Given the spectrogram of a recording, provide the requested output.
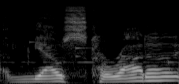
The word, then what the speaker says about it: Meowscarada: So, taking a look here, we are missing card number seven, Meowscarada, if I'm pronouncing that correctly.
